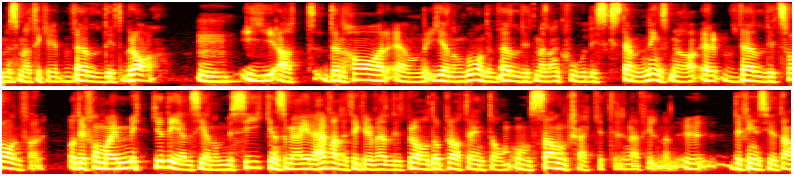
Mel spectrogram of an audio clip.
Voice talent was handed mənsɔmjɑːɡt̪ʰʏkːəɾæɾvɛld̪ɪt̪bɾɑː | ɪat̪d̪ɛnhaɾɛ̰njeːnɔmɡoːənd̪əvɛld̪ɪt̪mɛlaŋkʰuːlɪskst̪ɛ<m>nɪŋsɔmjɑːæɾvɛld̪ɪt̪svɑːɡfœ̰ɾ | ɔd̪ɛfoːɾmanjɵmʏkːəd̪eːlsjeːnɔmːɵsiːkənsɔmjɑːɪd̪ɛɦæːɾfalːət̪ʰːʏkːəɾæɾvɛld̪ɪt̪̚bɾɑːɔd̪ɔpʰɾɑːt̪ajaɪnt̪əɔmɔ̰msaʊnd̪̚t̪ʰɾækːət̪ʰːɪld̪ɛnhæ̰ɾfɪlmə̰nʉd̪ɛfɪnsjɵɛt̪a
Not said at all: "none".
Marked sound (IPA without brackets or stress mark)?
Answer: m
